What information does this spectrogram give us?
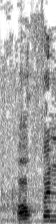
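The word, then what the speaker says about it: often: ऑफन में T silent होता है।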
